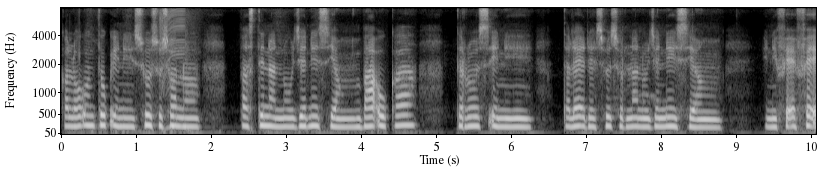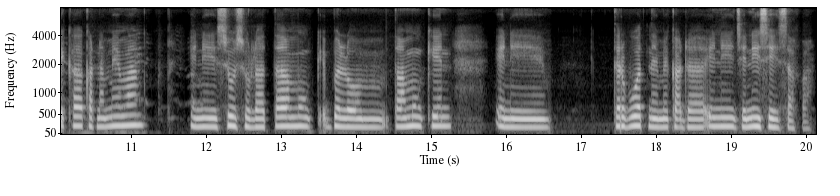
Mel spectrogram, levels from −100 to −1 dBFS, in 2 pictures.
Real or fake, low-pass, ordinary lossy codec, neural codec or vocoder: real; none; none; none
